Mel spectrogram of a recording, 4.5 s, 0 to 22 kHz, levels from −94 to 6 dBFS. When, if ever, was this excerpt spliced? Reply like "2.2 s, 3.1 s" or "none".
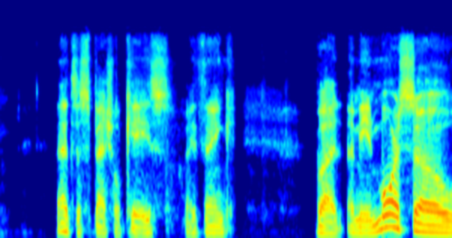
none

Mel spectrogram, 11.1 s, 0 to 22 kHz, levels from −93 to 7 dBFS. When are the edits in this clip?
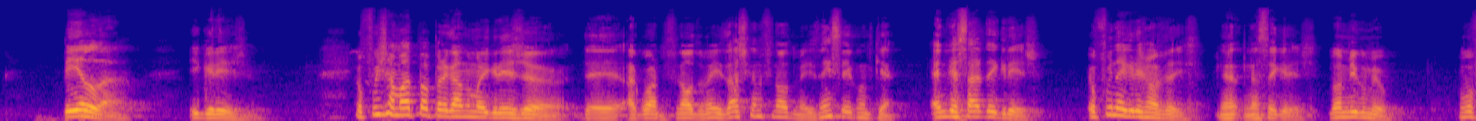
4.9 s, 9.1 s

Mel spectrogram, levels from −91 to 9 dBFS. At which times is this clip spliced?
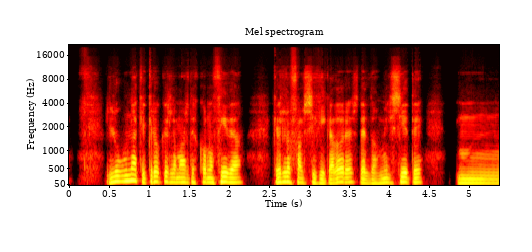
none

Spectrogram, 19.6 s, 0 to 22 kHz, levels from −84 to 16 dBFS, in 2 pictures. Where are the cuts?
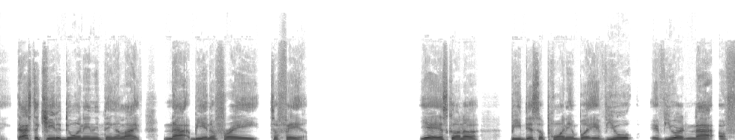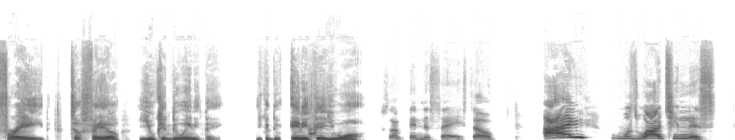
13.2 s

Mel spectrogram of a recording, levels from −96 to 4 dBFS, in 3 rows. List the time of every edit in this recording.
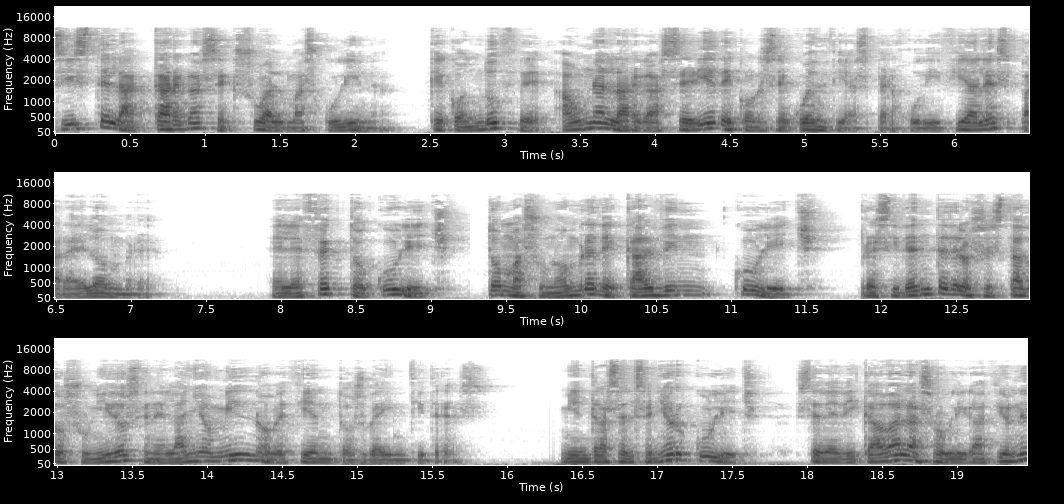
16.2 s

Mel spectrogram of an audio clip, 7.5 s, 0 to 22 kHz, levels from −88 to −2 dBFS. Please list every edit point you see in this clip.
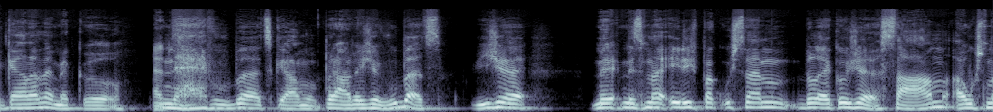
1.1 s

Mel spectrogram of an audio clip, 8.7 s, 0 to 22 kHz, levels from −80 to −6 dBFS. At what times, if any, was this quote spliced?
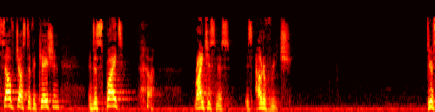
3.7 s

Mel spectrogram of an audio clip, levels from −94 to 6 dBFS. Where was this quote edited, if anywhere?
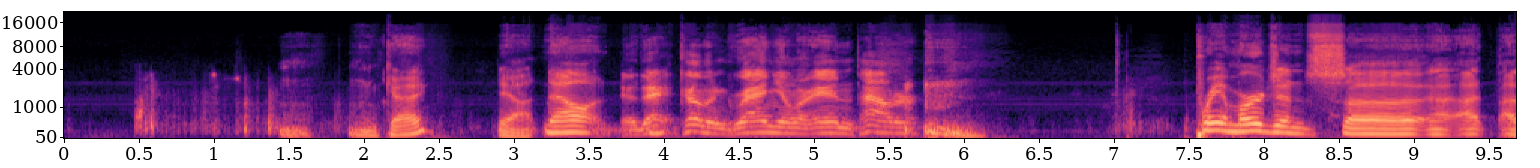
2.9 s

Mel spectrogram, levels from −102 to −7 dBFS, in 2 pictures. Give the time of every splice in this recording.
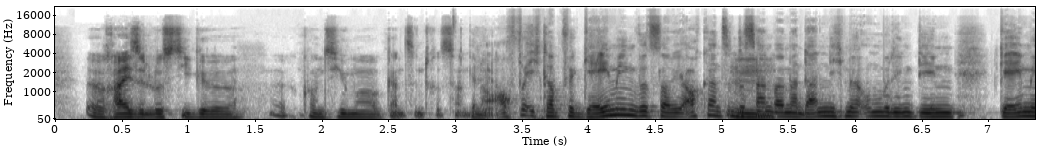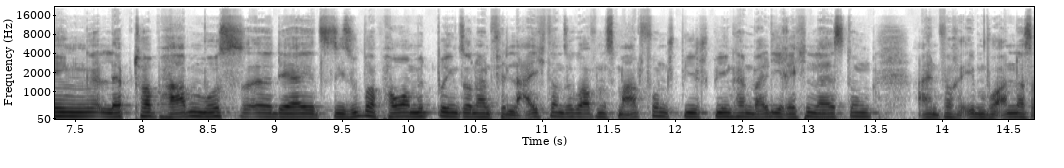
none

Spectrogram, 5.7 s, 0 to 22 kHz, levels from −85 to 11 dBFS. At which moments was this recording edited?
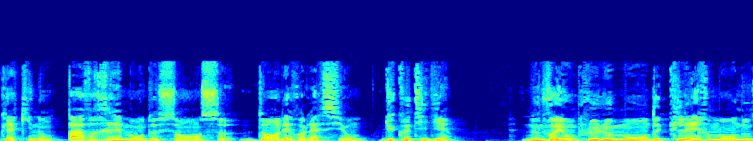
3.8 s

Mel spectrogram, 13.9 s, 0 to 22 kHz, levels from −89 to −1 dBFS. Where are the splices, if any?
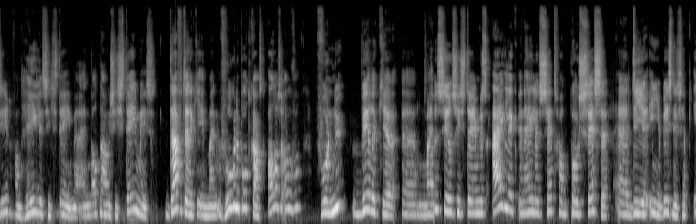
8.7 s

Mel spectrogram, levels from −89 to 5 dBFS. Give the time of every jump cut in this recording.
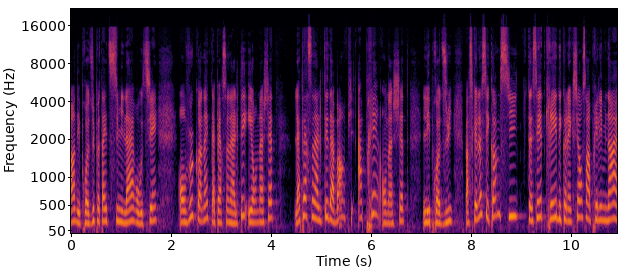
2.1 s

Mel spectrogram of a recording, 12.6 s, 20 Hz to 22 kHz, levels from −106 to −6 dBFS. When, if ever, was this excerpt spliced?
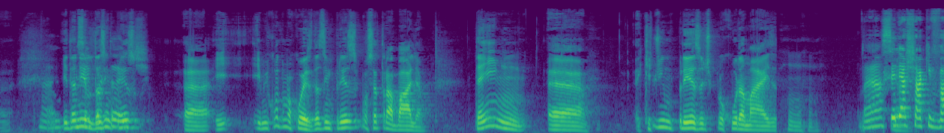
8.7 s, 10.3 s

